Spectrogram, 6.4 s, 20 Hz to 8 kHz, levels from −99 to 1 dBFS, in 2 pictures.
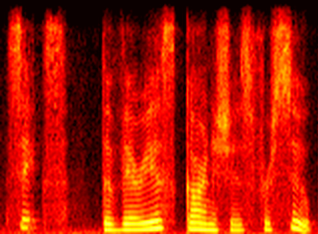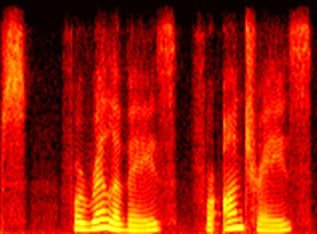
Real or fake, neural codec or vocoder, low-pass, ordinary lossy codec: fake; codec, 16 kHz, 0.4 kbps, LongCat-Audio-Codec; 7.2 kHz; Opus, 32 kbps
